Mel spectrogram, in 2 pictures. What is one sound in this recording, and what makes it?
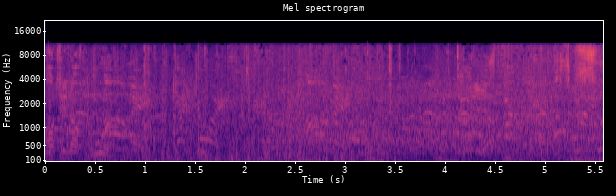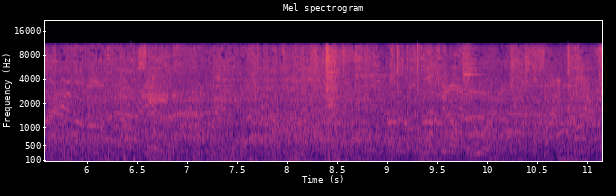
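A large battle din of many soldiers shouting and clashing goes on throughout.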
